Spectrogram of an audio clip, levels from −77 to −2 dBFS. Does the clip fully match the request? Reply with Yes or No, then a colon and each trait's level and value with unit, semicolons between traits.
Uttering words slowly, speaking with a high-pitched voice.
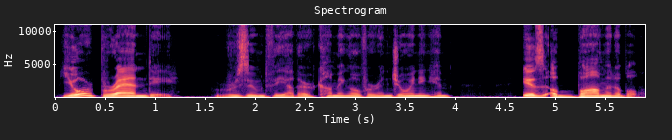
No: slow, 120 wpm; low, 120 Hz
